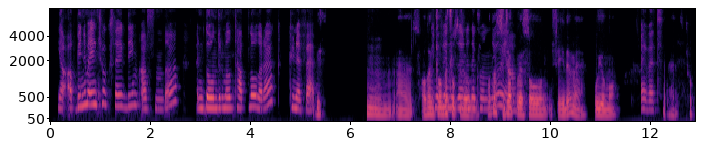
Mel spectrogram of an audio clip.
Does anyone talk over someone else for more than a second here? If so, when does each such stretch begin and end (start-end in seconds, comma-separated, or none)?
7.6-9.4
